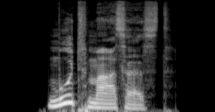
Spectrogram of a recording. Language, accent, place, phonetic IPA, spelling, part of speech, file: German, Germany, Berlin, [ˈmuːtˌmaːsəst], mutmaßest, verb, De-mutmaßest.ogg
- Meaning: second-person singular subjunctive I of mutmaßen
